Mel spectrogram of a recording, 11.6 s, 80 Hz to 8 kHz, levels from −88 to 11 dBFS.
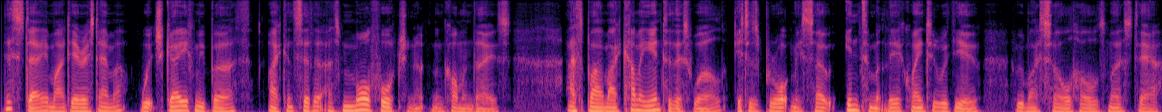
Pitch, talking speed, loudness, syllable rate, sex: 105 Hz, 200 wpm, -17 LUFS, 5.5 syllables/s, male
